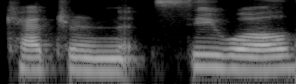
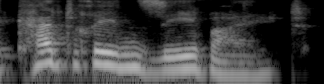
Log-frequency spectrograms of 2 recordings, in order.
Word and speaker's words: Katrin Seewaldt: me is Katrin Seewaldt, and that's the English way of pronouncing it. The German way, I will leave to her beautiful German accent. Katrin, how do you say it? So in German, you would say Katrin Seewaldt, and it Seewald, means lake forest.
